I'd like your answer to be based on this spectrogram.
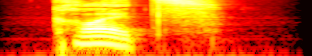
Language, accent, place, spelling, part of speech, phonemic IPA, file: German, Germany, Berlin, Kreuz, noun, /ˈkʁɔʏ̯ts/, De-Kreuz.ogg
- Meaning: 1. cross 2. clubs 3. sharp sign, ♯ 4. lower back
